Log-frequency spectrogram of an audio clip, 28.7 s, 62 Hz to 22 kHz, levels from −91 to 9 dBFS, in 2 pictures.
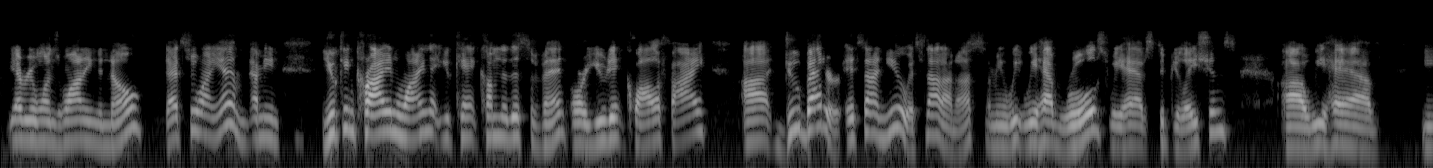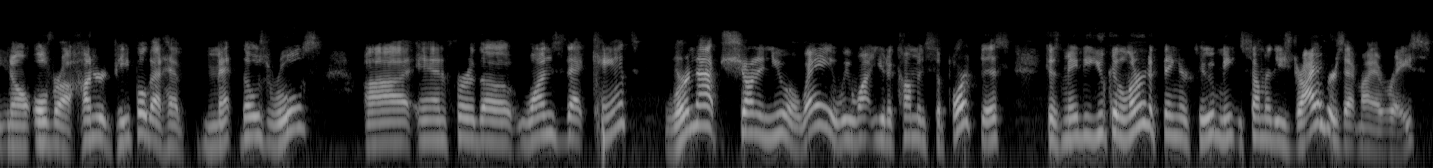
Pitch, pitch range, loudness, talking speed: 170 Hz, 150-200 Hz, -34 LUFS, 200 wpm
